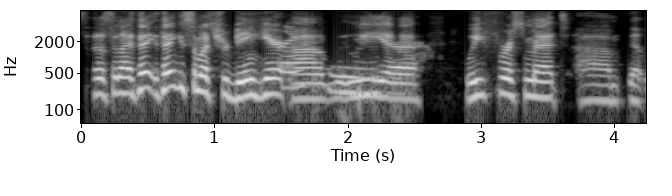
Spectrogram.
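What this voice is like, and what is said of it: Usual voice. Nothing is said of it.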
